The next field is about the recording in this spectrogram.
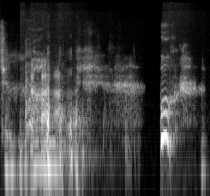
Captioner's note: chuckle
